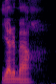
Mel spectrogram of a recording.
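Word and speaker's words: Hjalmar: mal le prononcer, mais Jalmar Hatch. Je sais pas si tu l'aurais dit comme ça, toi. Moi, j'aurais prononcé le J comme un I. Yalmar. Yalmar, peut-être que c'est mieux, effectivement. Yalmar Hatch, j'ai aucune info sur sa vie personnelle.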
